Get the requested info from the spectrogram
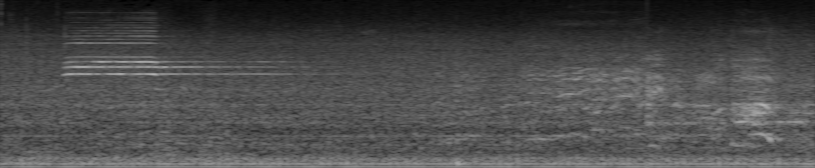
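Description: A referee's whistle blown once, a short shrill blast about half a second in, signalling the kick-off, over a steady low rumble of open-stadium noise. Players shout on the pitch near the end.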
